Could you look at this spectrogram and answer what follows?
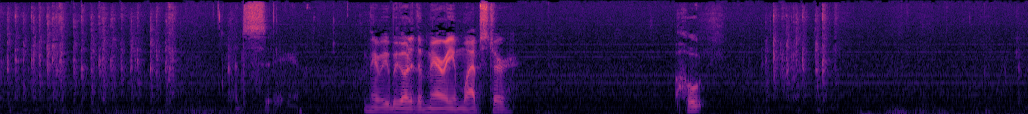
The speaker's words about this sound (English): I'm just resting my microphone on my chest here. I'm like typing with both hands here.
